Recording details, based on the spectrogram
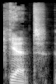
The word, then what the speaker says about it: Ghent: Ghent. Is that also the correct pronunciation? G-H-E-N-T. Excellent.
